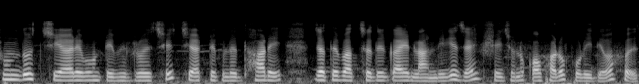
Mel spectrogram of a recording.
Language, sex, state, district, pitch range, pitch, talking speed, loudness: Bengali, female, West Bengal, Paschim Medinipur, 175-200 Hz, 185 Hz, 225 wpm, -18 LUFS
